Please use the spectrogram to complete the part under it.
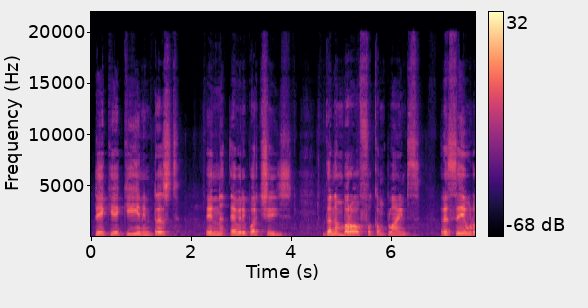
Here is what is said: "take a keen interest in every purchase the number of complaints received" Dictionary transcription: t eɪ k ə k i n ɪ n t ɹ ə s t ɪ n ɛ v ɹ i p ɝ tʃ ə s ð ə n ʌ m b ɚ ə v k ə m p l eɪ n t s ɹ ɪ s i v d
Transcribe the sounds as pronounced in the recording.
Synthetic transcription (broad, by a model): t eɪ k ə k i n ɪ n t ɹ ə s t ɪ n ɛ v ɹ i p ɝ tʃ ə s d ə n ʌ m b ɚ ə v k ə m p l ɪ n t s ɹ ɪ s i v d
